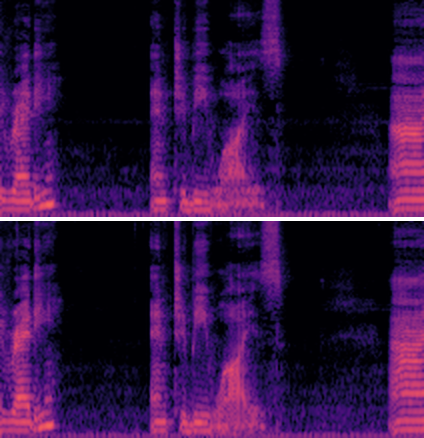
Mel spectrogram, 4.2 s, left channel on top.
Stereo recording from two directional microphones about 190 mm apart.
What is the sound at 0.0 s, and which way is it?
Speech, 35° right (ahead or behind).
